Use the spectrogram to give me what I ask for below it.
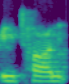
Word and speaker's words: Eitan: Yes, you can follow me on all the socials at Eitan, E-I-T-A-N. My name is spelled nothing like it is pronounced.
